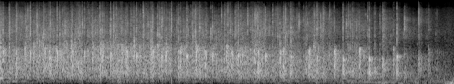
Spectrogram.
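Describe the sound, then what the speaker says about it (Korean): Loud, brisk audience applause at a church denomination's election candidate policy debate, many hands clapping together in a dense, even burst that stays strong throughout. "우리 세 분을 위해서 다시 한번 박수 한번 해주시겠습니다"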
